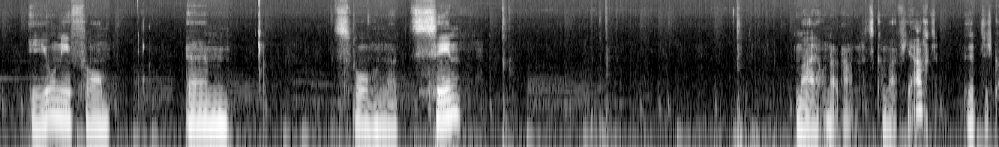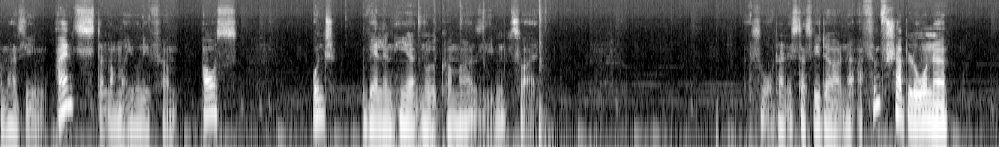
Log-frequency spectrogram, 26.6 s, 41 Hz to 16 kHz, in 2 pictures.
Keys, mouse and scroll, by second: 0.5 click, 4.3 KP_2, 4.8 KP_0, 6.6 BackSpace, 7.7 KP_1, 8.0 KP_0, 10.0 Tab, 15.1 click, 17.6 click, 18.8 KP_0, 19.0 KP_Decimal, 19.3 KP_7, 19.7 KP_2, 20.4 KP_Enter.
